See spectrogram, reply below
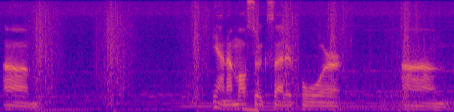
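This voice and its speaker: A man giving casual game commentary as he plays, thinking aloud in a halting way. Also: low voice. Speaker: gaming video host. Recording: loud game music behind the voice. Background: loud video game music.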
